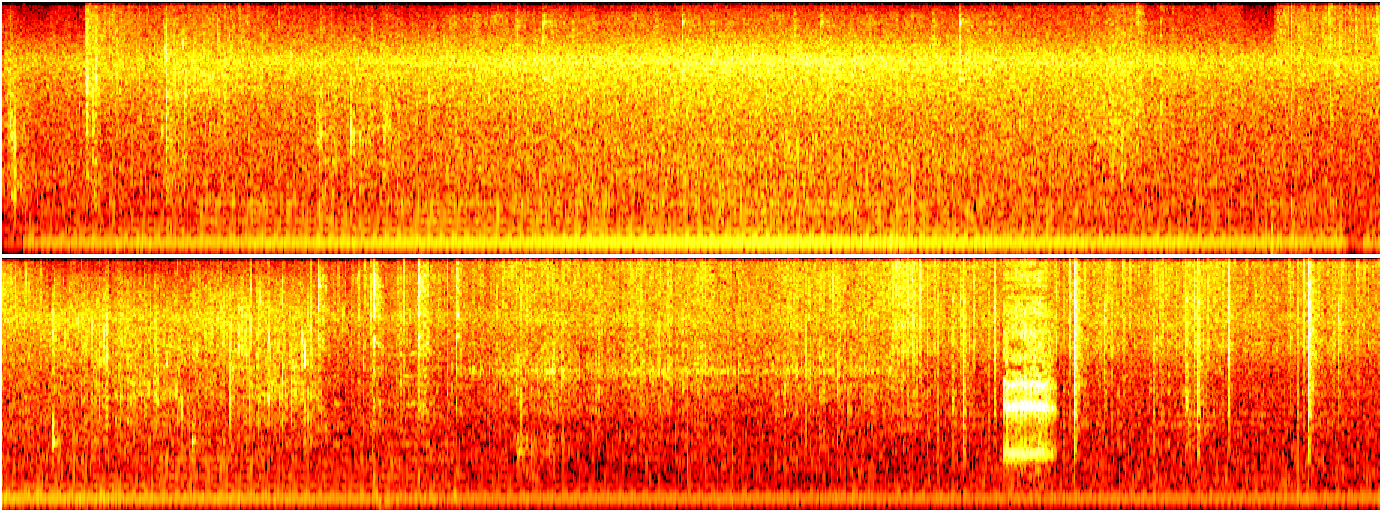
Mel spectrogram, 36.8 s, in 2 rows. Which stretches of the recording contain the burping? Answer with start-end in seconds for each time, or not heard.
31.7-32.5.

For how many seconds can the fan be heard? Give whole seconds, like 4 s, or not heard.
37 s.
